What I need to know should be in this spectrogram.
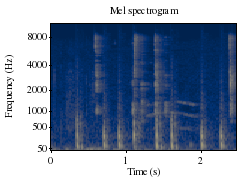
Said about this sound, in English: Mango, stop meowing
